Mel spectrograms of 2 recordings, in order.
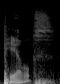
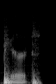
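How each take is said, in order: First: The name is said with a French accent. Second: The name is said in a plain accent. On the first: It mocks the name as fancy. The speaker calls it wrong. "pronouncing it with his French accent" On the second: It is the name's real pronunciation. The speaker calls it right. "no, it's just Peart"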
